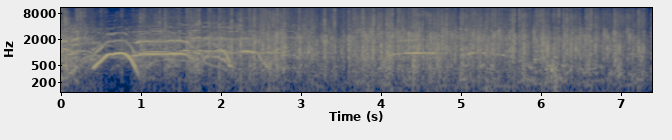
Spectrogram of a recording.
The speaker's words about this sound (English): This might be the most enthusiastic applause and cheering of the whole night. I imagine it's cathartic for a lot of the non-black parents in the audience.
